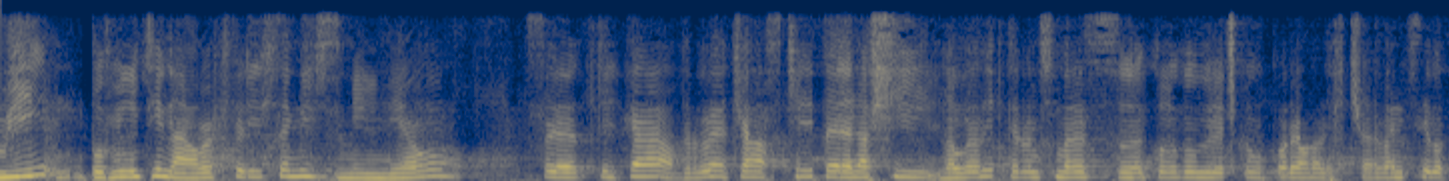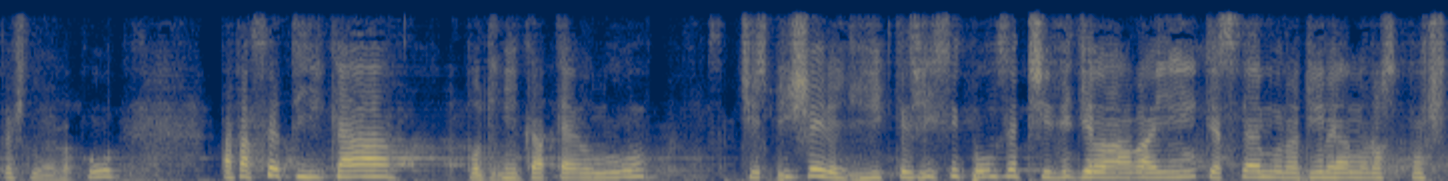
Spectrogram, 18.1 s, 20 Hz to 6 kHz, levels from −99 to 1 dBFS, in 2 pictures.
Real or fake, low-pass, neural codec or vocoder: fake; 5.4 kHz; codec, 16 kHz in and 24 kHz out, 0.6 kbps, FireRedTTS-2 codec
